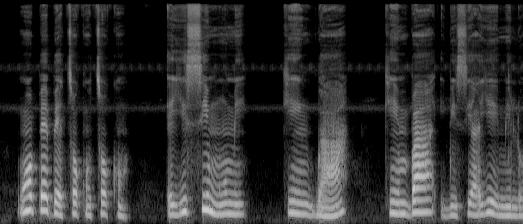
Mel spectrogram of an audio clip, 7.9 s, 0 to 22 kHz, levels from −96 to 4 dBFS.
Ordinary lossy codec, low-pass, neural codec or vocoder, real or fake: none; none; vocoder, 48 kHz, 128 mel bands, Vocos; fake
